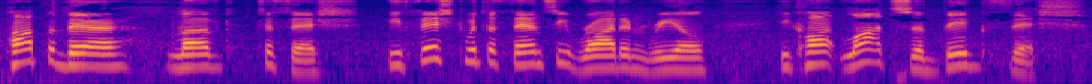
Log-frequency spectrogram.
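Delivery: lively bedtime read-aloud; animated picture book reading; story narration. A narrator's reading.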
